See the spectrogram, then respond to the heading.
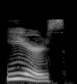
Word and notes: years: English; British English

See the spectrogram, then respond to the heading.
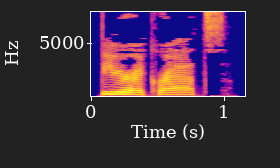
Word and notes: bureaucrats: British English

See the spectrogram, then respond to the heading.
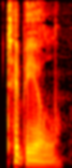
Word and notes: tibial: British English

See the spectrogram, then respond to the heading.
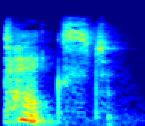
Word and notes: text: British English

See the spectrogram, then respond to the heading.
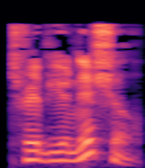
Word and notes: tribunitial: British English

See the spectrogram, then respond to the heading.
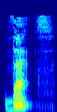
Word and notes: that's: British English

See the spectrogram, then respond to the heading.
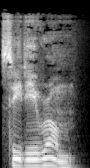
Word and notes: cd-rom: British English

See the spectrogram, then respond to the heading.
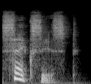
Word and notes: sexist: British English

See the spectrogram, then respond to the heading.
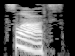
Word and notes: sloths: British English

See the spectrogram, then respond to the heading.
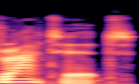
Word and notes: drat: British English

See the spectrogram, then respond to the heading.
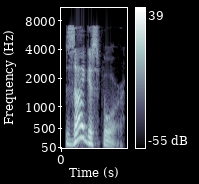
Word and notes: zygospore: British English

